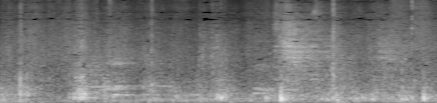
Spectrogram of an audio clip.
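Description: Cardboard boxes being moved and opened: a few scattered thumps, the loudest right at the start and another about three seconds in, over faint background chatter.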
